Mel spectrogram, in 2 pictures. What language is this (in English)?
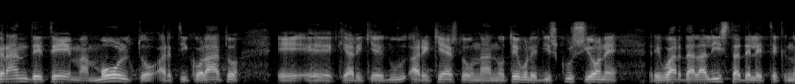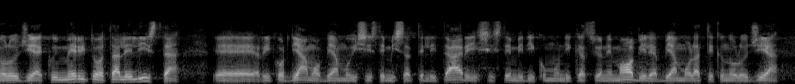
Italian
